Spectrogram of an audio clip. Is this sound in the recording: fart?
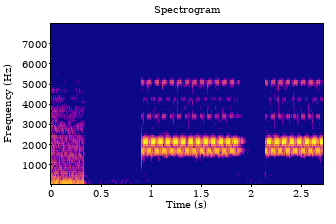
no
